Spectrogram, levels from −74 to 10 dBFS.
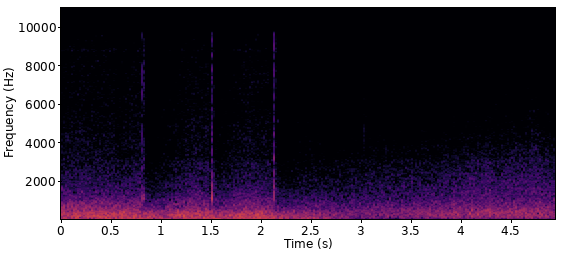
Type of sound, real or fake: fake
